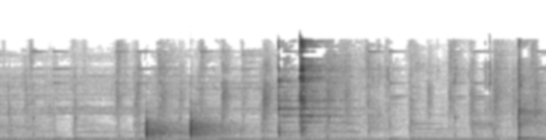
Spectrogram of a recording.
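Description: Background music with a few sharp clinks of a metal fork against a ceramic plate, the loudest about a second and a half in and another near the end.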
